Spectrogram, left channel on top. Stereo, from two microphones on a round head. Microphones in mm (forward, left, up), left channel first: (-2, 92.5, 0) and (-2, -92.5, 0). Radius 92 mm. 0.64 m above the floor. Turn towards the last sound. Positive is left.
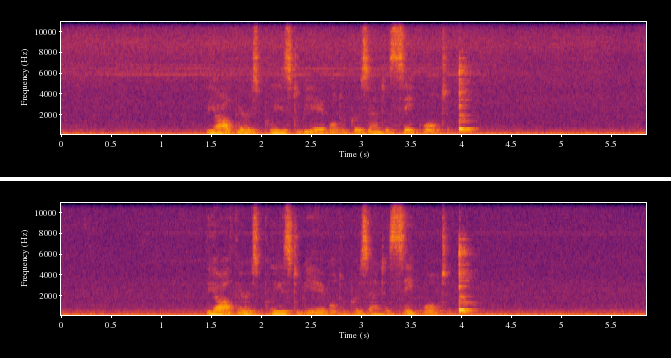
turn(degrees=-10)  # may be behind; listen again after turning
